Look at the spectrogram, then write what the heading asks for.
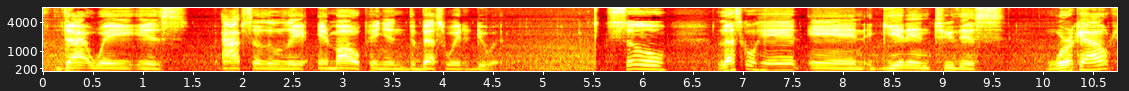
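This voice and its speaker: Over noticeable background noise, a man speaks at a very slow pace with lively intonation and long, frequent pauses. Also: medium pitch for a man. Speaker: fitness vlogger. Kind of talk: vlog workout tutorial. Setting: at the gym.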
